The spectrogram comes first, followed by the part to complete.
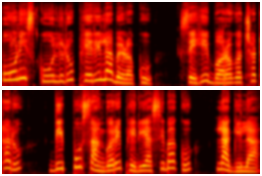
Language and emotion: Odia, neutral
